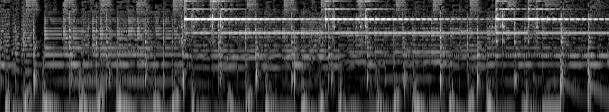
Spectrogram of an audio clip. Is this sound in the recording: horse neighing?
no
